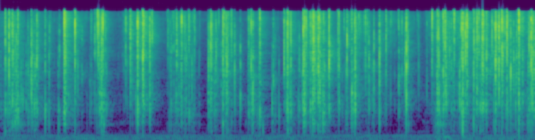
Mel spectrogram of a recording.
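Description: A small, full, plastic-film biscuit pack is twisted and crinkled in both hands with fingertips and nails. The result is dense, bright crinkling and sharp crackles in uneven bursts with brief pauses, at a quiet level with almost no low end.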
